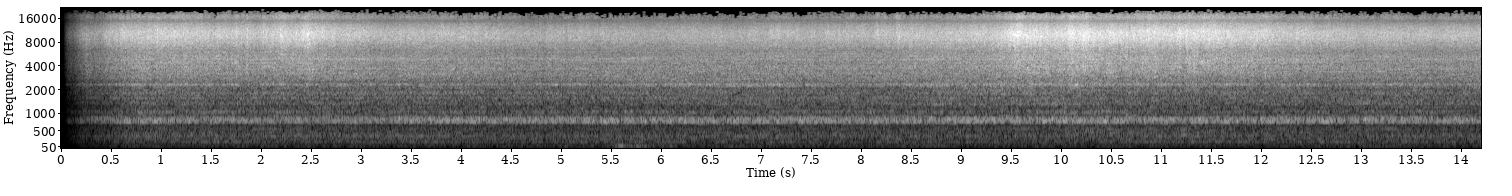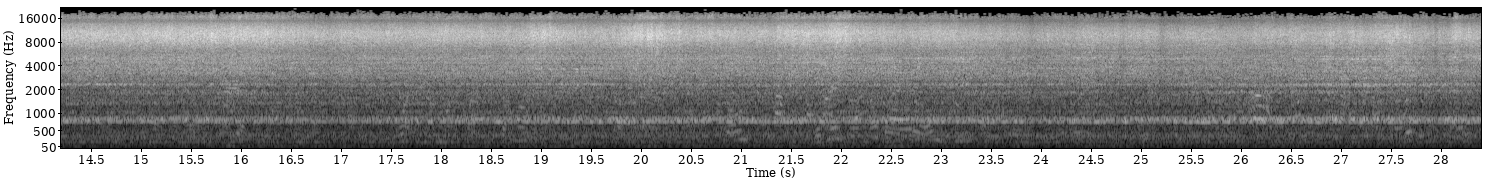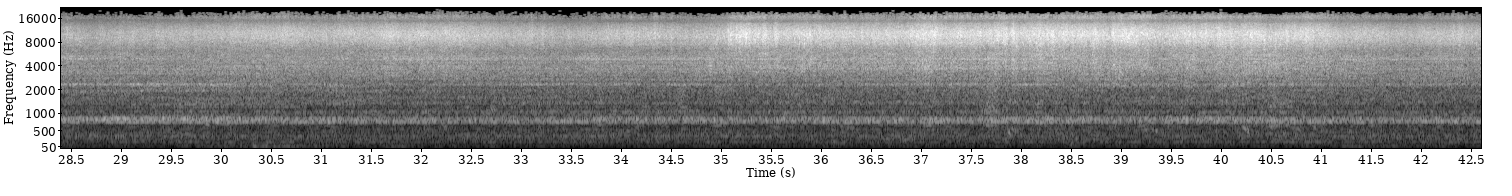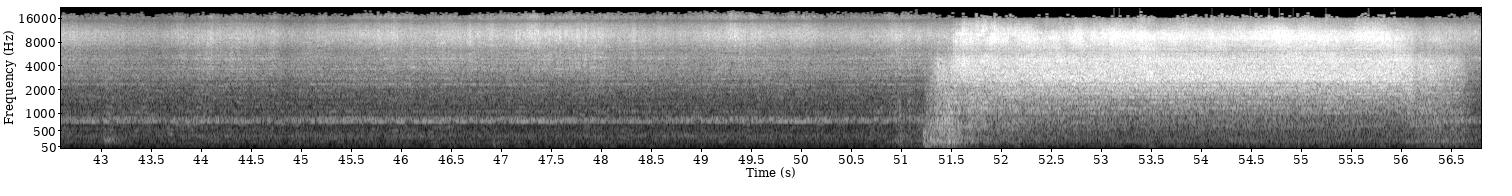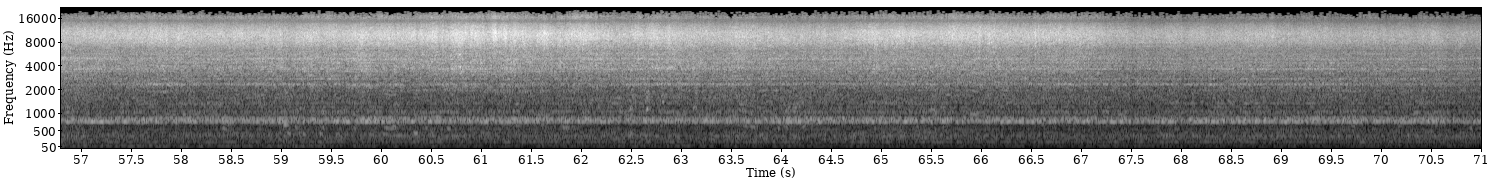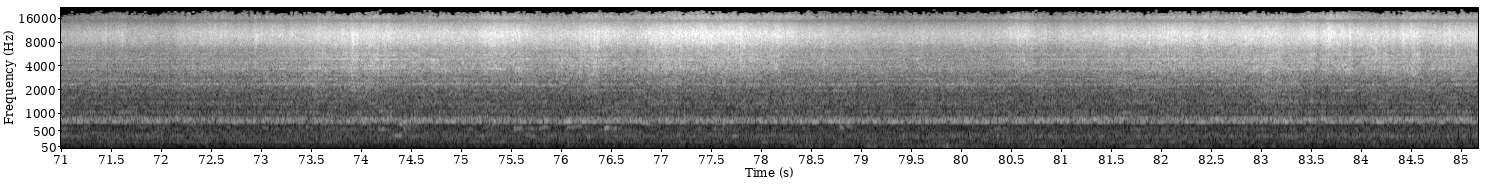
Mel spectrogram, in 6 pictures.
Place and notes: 5.20pm train departing Swanage for Norden. Recorded using the on-board microphones of a DR-05 with windshield.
